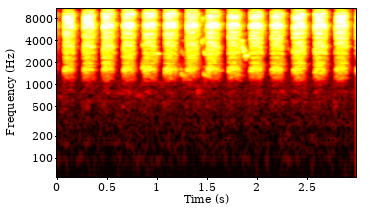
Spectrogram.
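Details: At a budgerigar breeding setup, a rapid series of rasping, hissy calls comes in very even pulses, roughly two to three each second.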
